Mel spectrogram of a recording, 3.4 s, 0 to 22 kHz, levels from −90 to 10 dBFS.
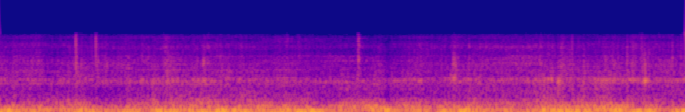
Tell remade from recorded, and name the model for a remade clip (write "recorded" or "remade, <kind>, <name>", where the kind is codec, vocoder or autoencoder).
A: remade, codec, SNAC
